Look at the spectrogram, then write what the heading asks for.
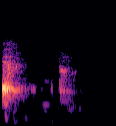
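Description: A puppy barks twice inside a family house: a sharp yip, then a softer second bark about half a second later, faint and isolated against silence.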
